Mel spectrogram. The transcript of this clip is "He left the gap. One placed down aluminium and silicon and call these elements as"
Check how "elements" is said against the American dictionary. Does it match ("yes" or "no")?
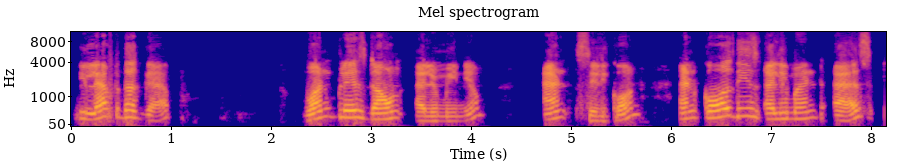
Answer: no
